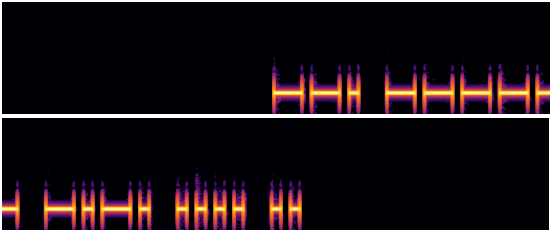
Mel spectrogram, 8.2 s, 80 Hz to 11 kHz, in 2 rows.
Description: Morse code, heard as a keyed tone, about 17 wpm, 700 Hz. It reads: G0CHI
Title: DXCC-100 Call Signs - 5 Characters - Repeated 2x - 17wpm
